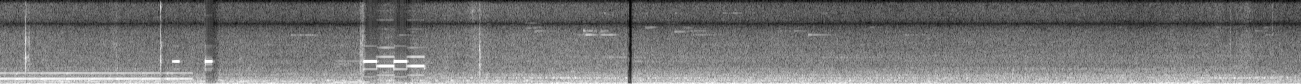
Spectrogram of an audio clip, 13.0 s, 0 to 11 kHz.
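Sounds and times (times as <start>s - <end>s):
radar detector beeps: 0.0s - 2.2s, 3.6s - 4.3s
car engine idling: 0.0s - 13.0s.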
